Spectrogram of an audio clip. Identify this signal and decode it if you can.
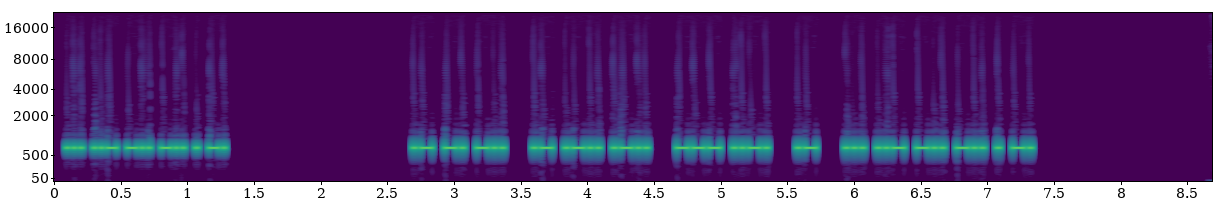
Morse code, heard as a keyed tone, about 52 wpm, 700 Hz. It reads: SUDDEN AND ALL OF A SUDDEN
